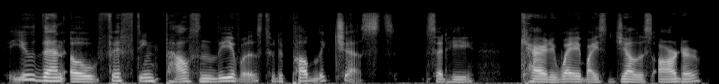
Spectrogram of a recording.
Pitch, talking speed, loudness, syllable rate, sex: 135 Hz, 150 wpm, -22 LUFS, 4.3 syllables/s, male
